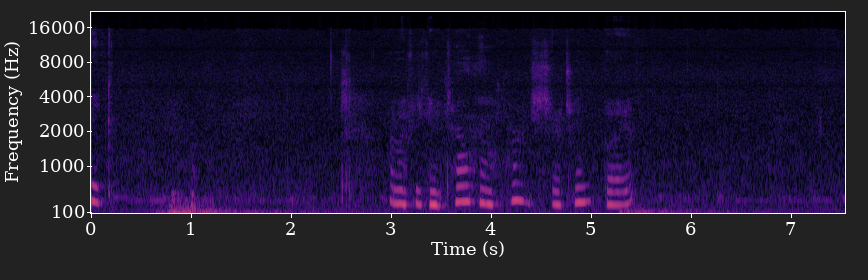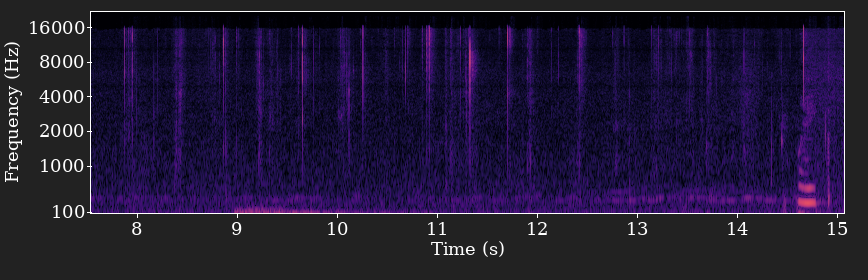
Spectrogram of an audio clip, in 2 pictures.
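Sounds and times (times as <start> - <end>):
brief low rumble: 0.6 - 2.2.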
